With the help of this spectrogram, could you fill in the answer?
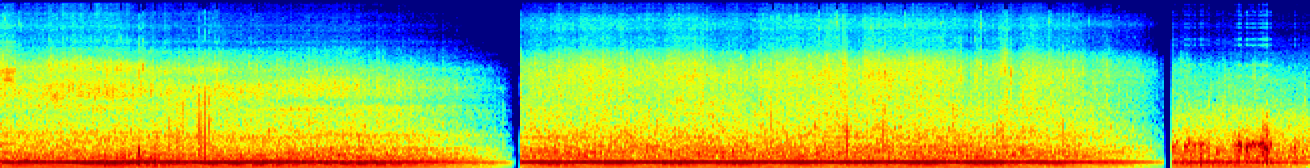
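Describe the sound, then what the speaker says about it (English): A sailboat motor sailing in light wind and thick fog off Maine, its engine a loud, steady close drone with wind and water noise, broken by two brief cuts. "we're just motor sailing, lightish wind, and very, very low visibility."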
